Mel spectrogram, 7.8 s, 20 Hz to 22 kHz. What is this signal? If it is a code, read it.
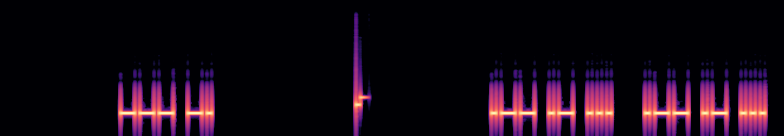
Morse code, heard as a keyed tone, about 25 wpm, 700 Hz. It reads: ON WAS WAS
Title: Top 100 Words 25wpm x3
